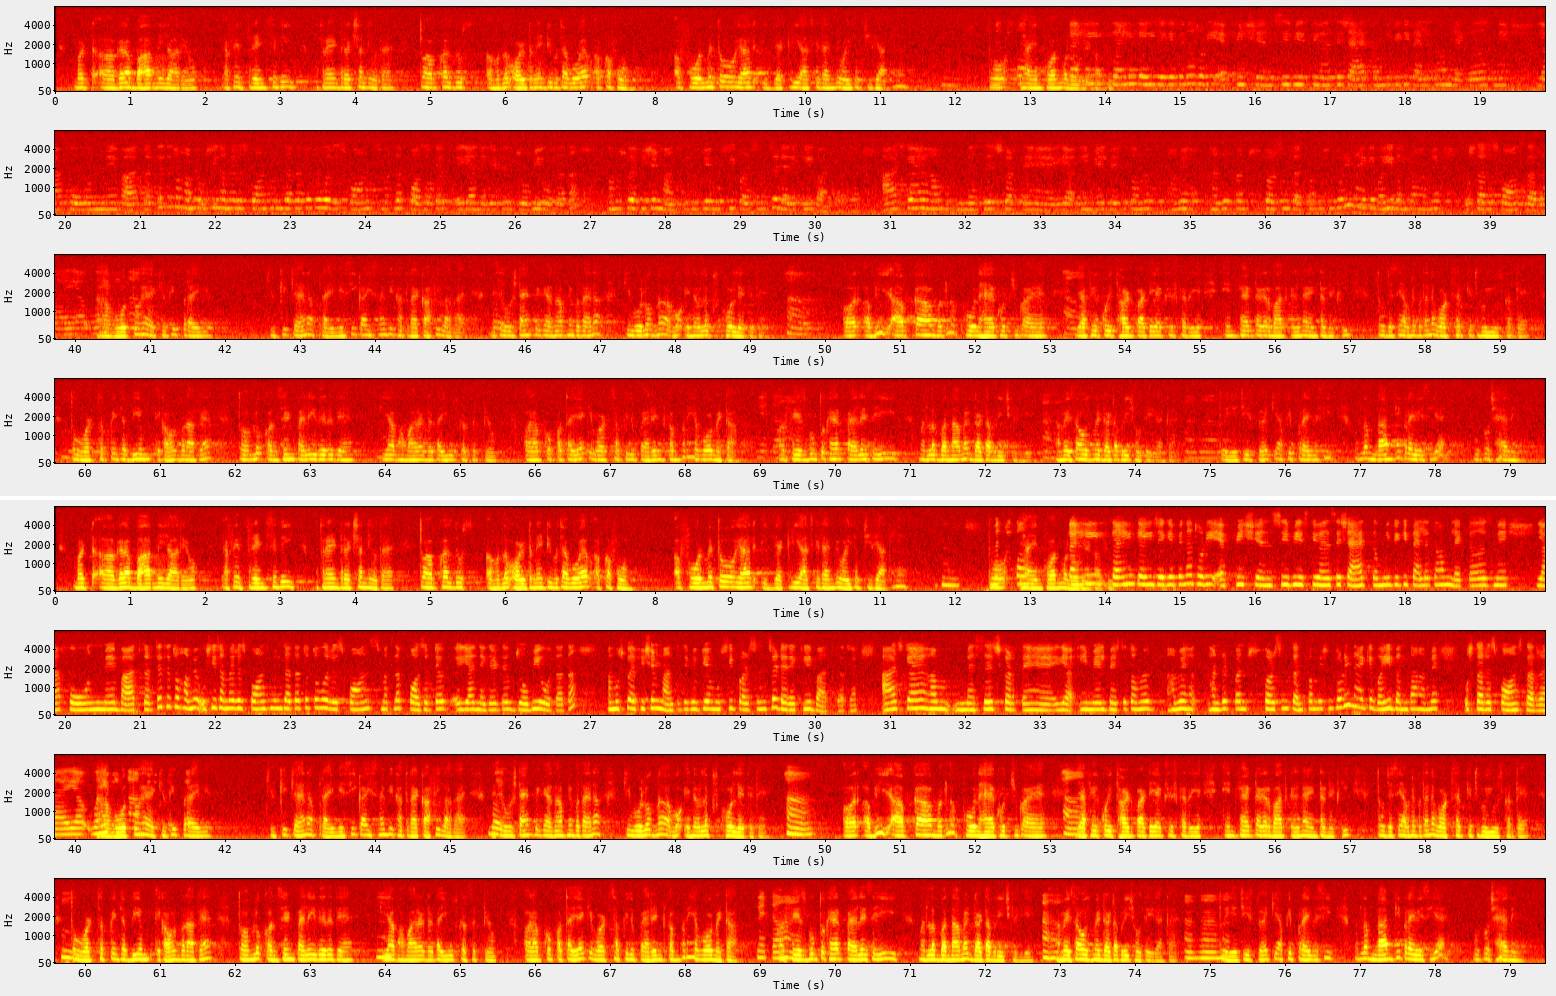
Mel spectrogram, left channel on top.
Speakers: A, on the right; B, on the right.
A: बट अगर आप बाहर नहीं जा रहे हो या फिर फ्रेंड से भी उतना इंटरेक्शन नहीं होता है तो आपका जो अ, मतलब ऑल्टरनेटिव बचा वो है आपका फोन अब फोन में तो यार एग्जैक्टली exactly आज के टाइम पे वही सब चीजें आती हैं
B: हम्म
A: तो
B: मैं तो कहूंगी
A: यहाँ इनफॉर्मल
B: कहीं
A: हो गया काफी
B: कहीं कहीं जगह पे ना थोड़ी एफिशिएंसी भी इसकी वजह से शायद कम हुई क्योंकि पहले तो हम लेटर्स में या फोन में बात करते थे तो हमें उसी समय रिस्पांस मिल जाता था तो वो रिस्पांस मतलब पॉजिटिव या नेगेटिव जो भी होता था हम उसको एफिशिएंट मानते थे क्योंकि हम उसी पर्सन से डायरेक्टली बात कर रहे हैं आज क्या है हम मैसेज करते हैं या ईमेल भेजते हैं, तो हमें हमें हंड्रेड परसेंट कंफर्मेशन थोड़ी ना है कि वही बंदा हमें उसका रिस्पॉन्स कर रहा है या वही
A: हाँ वो
B: बंदा
A: तो
B: हमें
A: है
B: रिफ्लेक्ट
A: क्योंकि प्राइवेसी
B: कर रहा है।
A: क्योंकि क्या है ना प्राइवेसी का इसमें भी खतरा है काफी ज्यादा है
B: वही
A: जैसे उस टाइम पे क्या था आपने बताया ना कि वो लोग ना वो एनवेलप्स खोल लेते थे
B: हाँ
A: और अभी आपका मतलब फोन हैक हो चुका है
B: हाँ
A: या फिर कोई थर्ड पार्टी एक्सेस कर रही है इनफैक्ट अगर बात करें ना इंटरनेट की तो जैसे आपने बताया ना व्हाट्सएप के थ्रू यूज करते हैं
B: हम्म
A: तो व्हाट्सएप पे जब भी हम अकाउंट बनाते हैं तो हम लोग कंसेंट पहले ही दे देते हैं
B: हम्म
A: कि आप हमारा डाटा यूज कर सकते हो और आपको पता ही है कि व्हाट्सएप की जो पेरेंट कंपनी है वो है मेटा
B: बेटा
A: और
B: हाँ
A: फेसबुक तो खैर पहले से ही मतलब बदनाम है डाटा ब्रीच के लिए
B: हाँ हाँ
A: हमेशा उसमें डाटा ब्रीच होते ही रहता है
B: हाँ हाँ
A: तो
B: हाँ,
A: ये चीज तो है कि आपकी प्राइवेसी मतलब नाम की प्राइवेसी है वो कुछ है नहीं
